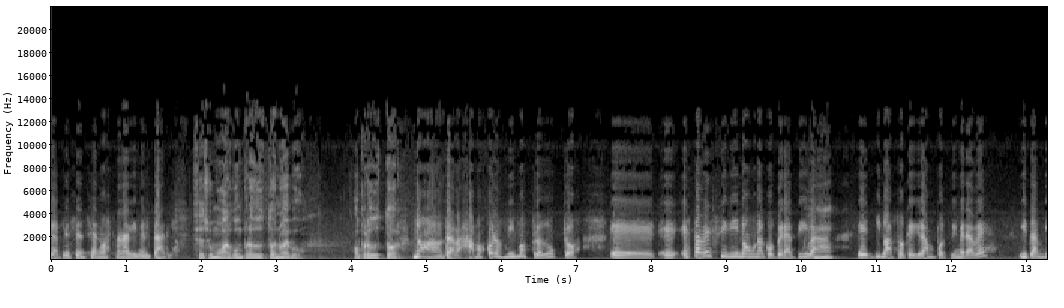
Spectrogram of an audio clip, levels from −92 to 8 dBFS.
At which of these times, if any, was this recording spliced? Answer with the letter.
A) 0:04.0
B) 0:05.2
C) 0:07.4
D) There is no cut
B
